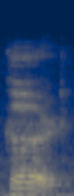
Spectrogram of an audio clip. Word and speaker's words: curd: we say as in curd, cur. So exactly we don't pronounce it in that way, because it should be in British pronunciation we don't sound that r.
